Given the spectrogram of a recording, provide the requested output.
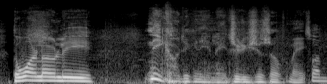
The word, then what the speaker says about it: Diguiny: Is it Diguiny? Am I saying it correctly? Yes. How do you pronounce it? Diguiny, that's it. Diguiny, that's good.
